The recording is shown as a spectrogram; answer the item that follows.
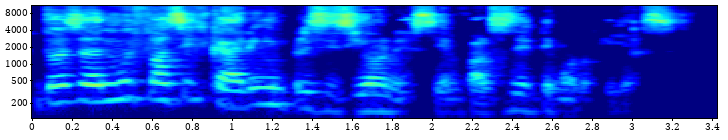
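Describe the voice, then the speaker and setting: Costa rican guy giving a talk, gravelly dark voice, lots of eh pauses. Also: a little high, very animated. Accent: Costa Rican Spanish. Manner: unhurried, explanatory, frequent "eh" pauses. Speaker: lecturer. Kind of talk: public talk on language history.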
